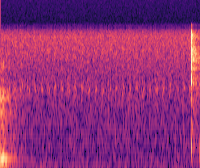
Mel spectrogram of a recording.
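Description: Near silence: faint steady hiss of room tone after the tail of a spoken "um", with a single short click just before speech resumes near the end.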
